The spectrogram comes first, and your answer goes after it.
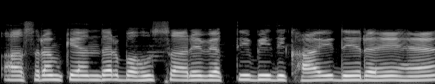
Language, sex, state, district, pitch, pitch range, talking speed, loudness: Hindi, male, Jharkhand, Deoghar, 205 Hz, 195-210 Hz, 150 wpm, -12 LUFS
